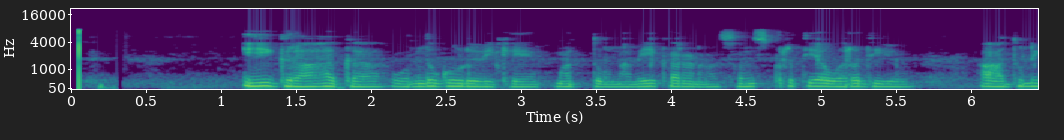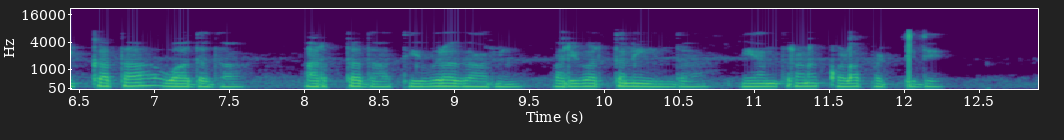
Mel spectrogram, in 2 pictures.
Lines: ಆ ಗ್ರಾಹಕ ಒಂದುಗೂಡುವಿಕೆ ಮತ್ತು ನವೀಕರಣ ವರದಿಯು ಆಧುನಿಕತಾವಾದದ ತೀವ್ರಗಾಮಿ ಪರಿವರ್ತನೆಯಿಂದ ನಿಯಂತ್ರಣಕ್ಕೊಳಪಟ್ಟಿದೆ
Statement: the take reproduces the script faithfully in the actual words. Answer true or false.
false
